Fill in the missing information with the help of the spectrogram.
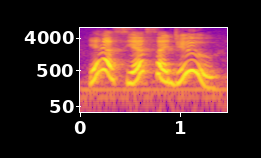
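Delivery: high loud eager yes; loud high excited reply. Acted. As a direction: burst out in agreement. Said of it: "Nebraska said excitedly".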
